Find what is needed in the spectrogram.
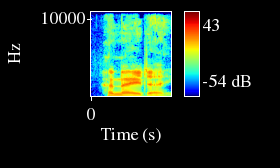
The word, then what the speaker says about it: Haneda: Am I saying that right? Haneda? Haneda? – Haneda, yes.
